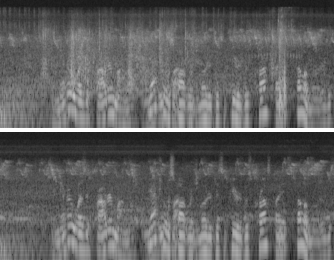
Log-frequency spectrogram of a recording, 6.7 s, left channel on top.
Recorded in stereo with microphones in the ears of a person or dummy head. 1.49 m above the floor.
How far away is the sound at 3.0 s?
About 3.5 m.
